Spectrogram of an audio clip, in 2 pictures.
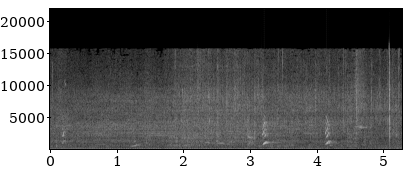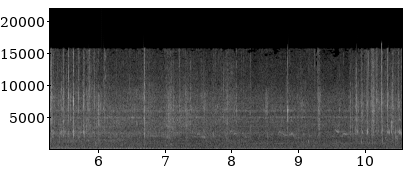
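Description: A dog giving a few short, high, rising whines in the first half, over a steady low hum that drops slightly in pitch about halfway through.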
